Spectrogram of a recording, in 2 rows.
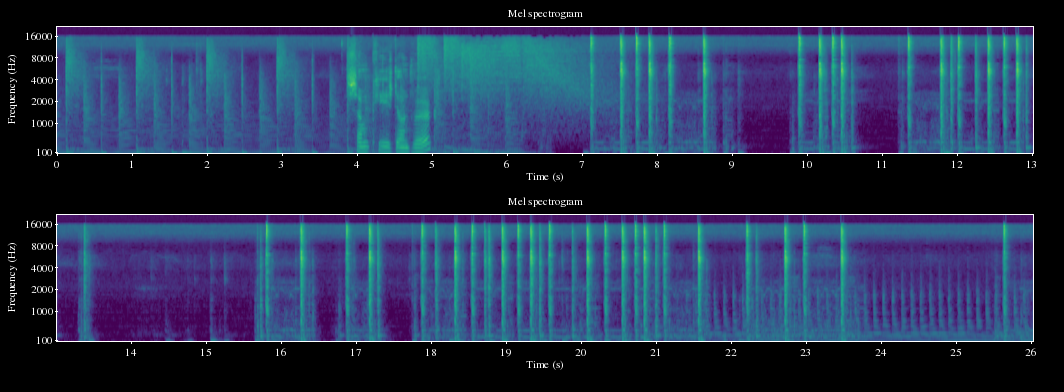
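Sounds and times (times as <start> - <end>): low hum: 21.2 - 26.0.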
